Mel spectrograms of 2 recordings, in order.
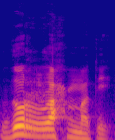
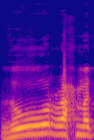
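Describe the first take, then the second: First: The first vowel is kept short. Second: The first vowel is held long. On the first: The speaker calls it right. "ആ ദാലിൻ്റെ ഹുറൂഫുൽ മദ്ദിനെ ഒഴിവാക്കും" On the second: The speaker calls it wrong. "ദൂർ റഹ്മത്തി എന്ന് പറയത്തില്ല"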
